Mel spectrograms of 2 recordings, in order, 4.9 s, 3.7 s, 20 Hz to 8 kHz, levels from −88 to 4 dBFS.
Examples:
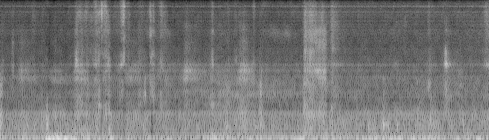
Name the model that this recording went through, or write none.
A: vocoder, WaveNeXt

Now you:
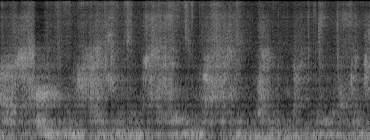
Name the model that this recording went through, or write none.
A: codec, ZipCodec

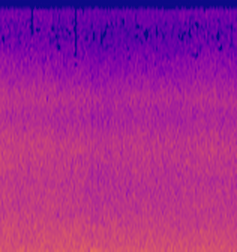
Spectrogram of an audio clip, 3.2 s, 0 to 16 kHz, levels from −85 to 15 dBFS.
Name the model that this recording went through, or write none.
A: none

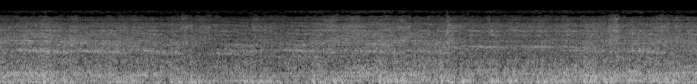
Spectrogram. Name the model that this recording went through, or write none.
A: none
